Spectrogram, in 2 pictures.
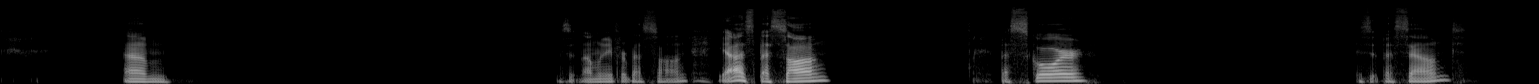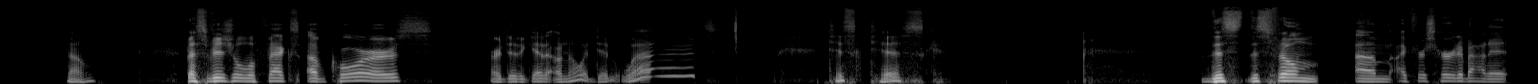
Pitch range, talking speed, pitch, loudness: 130-155 Hz, 85 wpm, 145 Hz, -30 LUFS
